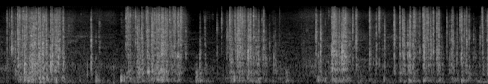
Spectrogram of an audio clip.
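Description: A plastic potato-chip bag crinkling as it is handled and waved about, in a run of short rustling bursts.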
